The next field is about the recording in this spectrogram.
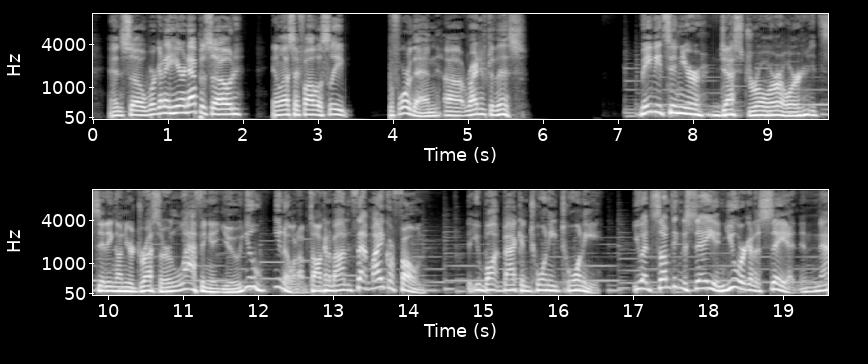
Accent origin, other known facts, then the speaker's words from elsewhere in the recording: Akron, Ohio, United States; Yay, I'm from Akron, Ohio.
